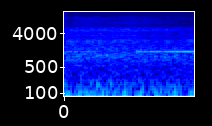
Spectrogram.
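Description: A city bus backs up on a cold day, its reversing beeper sounding briefly over a dense, steady rumble of traffic and engine noise.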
